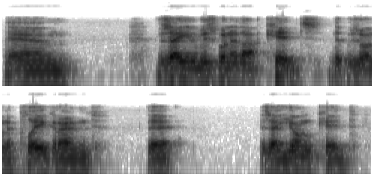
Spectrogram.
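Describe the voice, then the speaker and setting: A man's voice: lowish voice, level tone, unhurried. A Scottish man co-hosting a podcast, talking reflectively in casual conversation with frequent restarts. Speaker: podcast co-host. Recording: dull lo-fi sound.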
